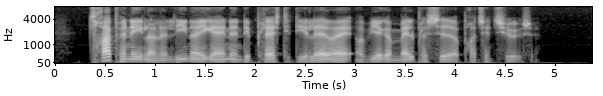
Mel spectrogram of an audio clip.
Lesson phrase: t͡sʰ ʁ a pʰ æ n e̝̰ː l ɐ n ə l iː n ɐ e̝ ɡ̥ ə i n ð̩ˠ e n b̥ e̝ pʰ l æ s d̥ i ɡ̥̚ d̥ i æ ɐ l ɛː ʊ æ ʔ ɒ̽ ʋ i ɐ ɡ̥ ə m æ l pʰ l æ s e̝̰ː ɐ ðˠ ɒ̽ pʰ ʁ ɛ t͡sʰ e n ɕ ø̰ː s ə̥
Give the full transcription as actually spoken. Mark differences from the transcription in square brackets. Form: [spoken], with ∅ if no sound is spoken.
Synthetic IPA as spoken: t͡sʰ ʁ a pʰ æ n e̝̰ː l ɐ n ə l iː n ɐ e̝ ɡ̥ ə [æ] n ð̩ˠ e n [d̥] e̝ pʰ l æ s d̥ i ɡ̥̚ d̥ i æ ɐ l ɛː ʊ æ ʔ ɒ̽ ʋ i ɐ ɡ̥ [ɐ] m æ l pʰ l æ s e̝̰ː ɐ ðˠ ɒ̽ pʰ ʁ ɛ t͡sʰ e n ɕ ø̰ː s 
